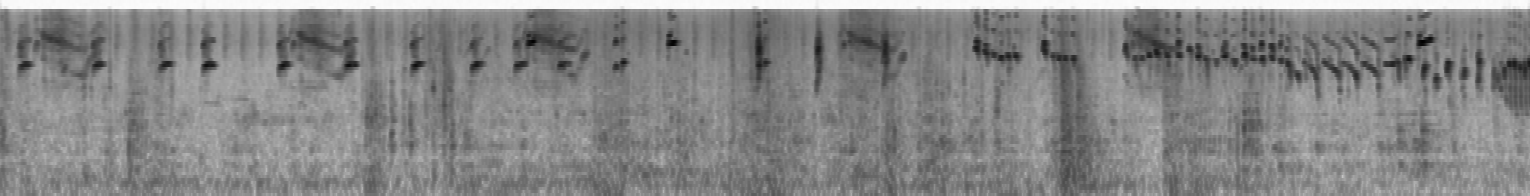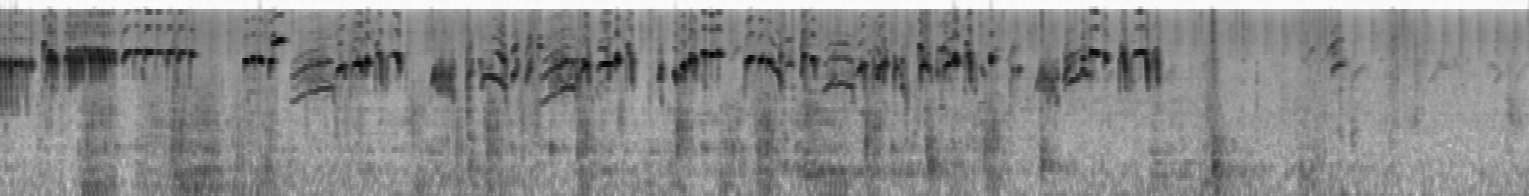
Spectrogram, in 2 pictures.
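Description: Small aviary finches chirping and calling. A single short high chirp repeats about twice a second at first. From about eleven seconds several birds chirp and twitter at once, busily, then they thin out near the end.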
